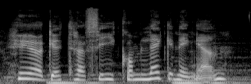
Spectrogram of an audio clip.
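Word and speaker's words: Högtrafikomläggningen: And here's how that word is actually pronounced by a real Swede. – Högtrafik omlagningen.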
